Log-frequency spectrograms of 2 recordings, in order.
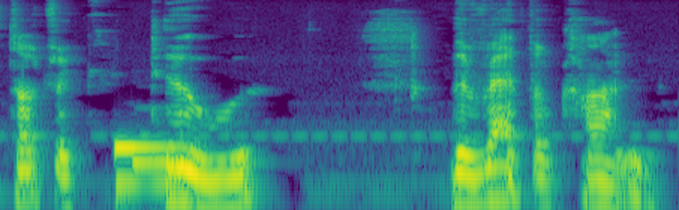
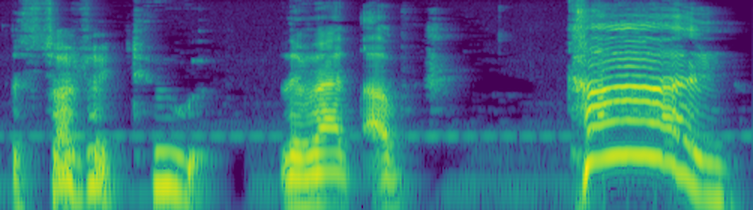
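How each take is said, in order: First: It is said in his own plain voice. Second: It is said in a Captain Kirk impression.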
